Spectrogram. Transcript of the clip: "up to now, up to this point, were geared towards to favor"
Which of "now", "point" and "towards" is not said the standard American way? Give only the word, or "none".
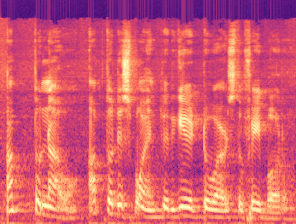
towards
